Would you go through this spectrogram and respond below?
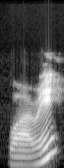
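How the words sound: The pitch rises at the end.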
